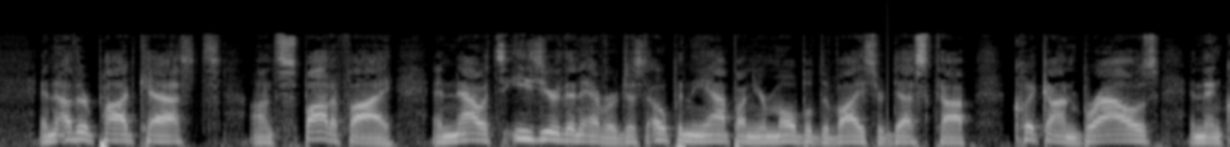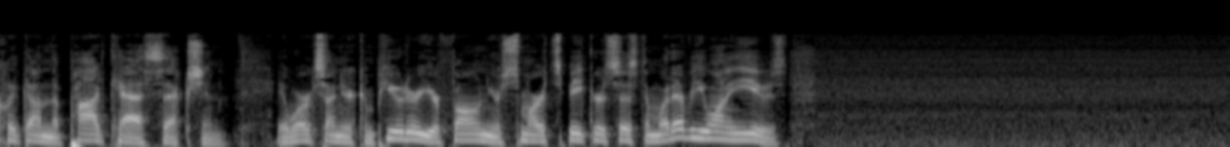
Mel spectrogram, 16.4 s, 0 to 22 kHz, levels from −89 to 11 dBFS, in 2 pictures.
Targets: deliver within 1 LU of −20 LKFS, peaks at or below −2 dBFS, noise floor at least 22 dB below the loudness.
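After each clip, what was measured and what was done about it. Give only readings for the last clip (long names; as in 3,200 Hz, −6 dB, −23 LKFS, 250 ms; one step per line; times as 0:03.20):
number of dropouts 1; longest dropout 6.4 ms; integrated loudness −28.0 LKFS; sample peak −11.0 dBFS; target loudness −20.0 LKFS
→ repair the gap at 0:05.92, 6.4 ms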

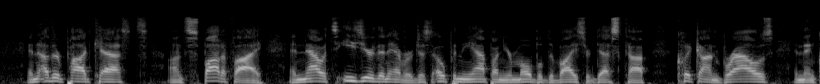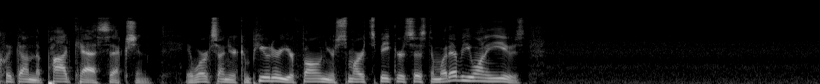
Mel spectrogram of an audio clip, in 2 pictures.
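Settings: number of dropouts 0; integrated loudness −28.0 LKFS; sample peak −11.0 dBFS; target loudness −20.0 LKFS
→ level +8 dB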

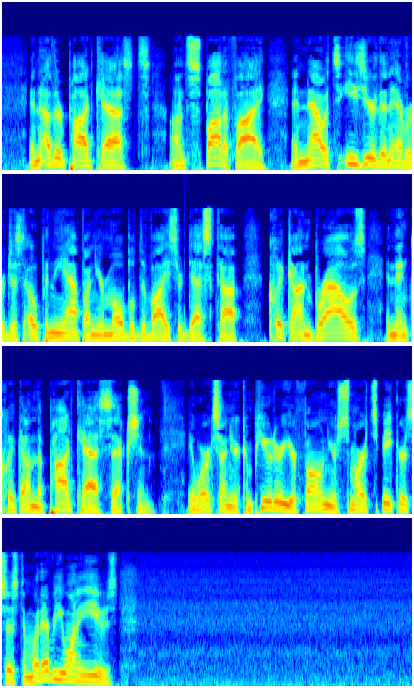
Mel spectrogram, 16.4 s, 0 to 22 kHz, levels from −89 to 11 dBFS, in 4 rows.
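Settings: integrated loudness −20.0 LKFS; sample peak −3.0 dBFS; background noise floor −52 dBFS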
